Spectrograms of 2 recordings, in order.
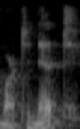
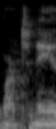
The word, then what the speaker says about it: martinet: And the reason I'm pronouncing it not Martineette, but Martinea is the person is he was a French general in the 19th century.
